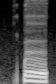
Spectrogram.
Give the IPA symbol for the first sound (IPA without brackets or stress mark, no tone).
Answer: k͡p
